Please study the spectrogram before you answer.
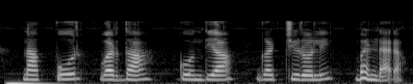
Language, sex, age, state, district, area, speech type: Marathi, female, 30-45, Maharashtra, Amravati, urban, spontaneous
